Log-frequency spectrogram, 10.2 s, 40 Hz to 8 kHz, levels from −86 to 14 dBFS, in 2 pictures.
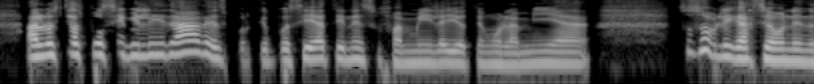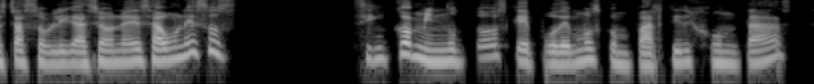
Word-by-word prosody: a 225 - +9
nuestras 255 +2 +3
posibilidades, 255 -1 +3
porque 175 -1 -12
pues 175 +1 -5
ella 200 0 +3
tiene 195 0 -2
su 180 - -8
familia, 160 -1 -2
yo 160 -1 -1
tengo 150 0 -6
la 145 0 -2
mía, 155 0 -3 0.5
sus 305 0 -6
obligaciones, 195 - +4
nuestras 165 0 -1
obligaciones. 165 +3 -1
Aún 185 +6 +3
esos 285 -3 -2 0.7
5, 200 +7 0
minutos 185 +4 -2
que 170 -2 -1
podemos 155 +4 -2
compartir 150 +1 -3
juntas 160 +6 -5
175 Hz, 145 wpm, -24 LUFS, 160-215 Hz, 0.7 s, a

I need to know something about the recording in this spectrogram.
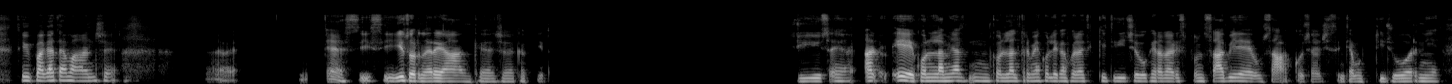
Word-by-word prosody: se - - -26
mi 180 - +1
pagate 180 +1 +4
a 180 - +3
mance, 170 0 -2 0.9
eh - - -25
va - - -11
beh - - -13 0.6
uhm, - - -17 0.3
eh, - - -2
sì, 155 - -7
sì, 155 -2 -6
io 175 +4 +6
tornerei 150 -2 +5
anche 140 -1 -1
eh, 135 - -8
cioè, 135 0 -8
capito? - - -14 2.4
Sì 145 +1 -1
se 155 +1 -6
an 170 0 +3
eh, 185 -4 +6
con 165 +2 +2
la 160 - +6
mia, 170 +1 +1
uhm, 160 0 -4
con 155 0 -2
l'altra 160 +1 0
mia 165 - -1
collega, 160 -1 -1
quella 155 0 0
che 155 +1 -8
ti 155 - -13
dicevo 150 0 -1
che 150 - -6
era 150 - +1
la 145 0 +1
responsabile, 150 +1 0
un 140 -1 -5
sacco. - - -3
Cioè, - - -11
ci - - -15
sentiamo 135 - -6
tutti 135 +2 -9
i - - -2
giorni. 145 0 -2
155 Hz, 190 wpm, -25 LUFS, 145-165 Hz, 2.4 s, io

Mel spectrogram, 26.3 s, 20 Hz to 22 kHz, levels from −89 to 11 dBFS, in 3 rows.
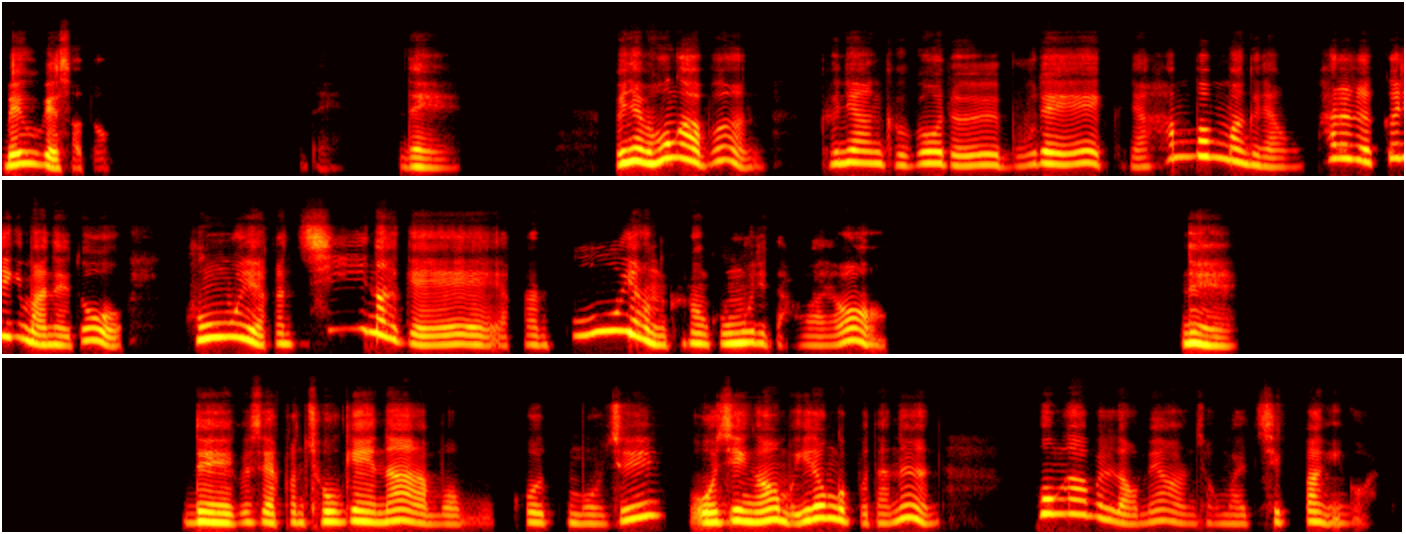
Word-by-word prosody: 외국에서도. 210 -5 +1 1.3
네. 145 +1 -37 0.4
네. 160 -3 -5 1.0
왜냐하면 255 0 +6
홍합은 270 - +1 0.3
그냥 240 +1 -1
그거를 205 -1 -2
물에 220 +5 -1
그냥 175 -2 -16
1 355 +4 -9
번만 340 -9 +1
그냥 170 -4 -9
파르르 325 -5 -1
끓이기만 275 - 0
해도 175 -1 -1 0.4
국물이 300 -1 +4
약간 190 0 -4
진하게 190 - -1
약간 170 +1 -13
뿌연 365 - +3
그런 200 +1 -4
국물이 200 +1 +1
나와요. 170 +9 -4 1.8
네. 170 -7 +3 2.2
네 180 -1 +5
그래서 185 +2 -5
약간 180 +1 -3
조개나 195 0 +3
뭐 155 0 -11 0.4
곳 185 -1 -4
뭐지? 180 - -3 0.2
오징어? 195 +3 +5
뭐 180 - -3
이런 255 +6 +5
것보다는 195 0 -3 0.6
홍합을 340 -7 +1
넣으면 175 +1 -8
정말 160 -1 -17
직방인 190 +1 -6
것 - - -23
같아요 - - -33
200 Hz, 215 characters per minute, -20 LUFS, 175-255 Hz, 2.2 s, 왜냐하면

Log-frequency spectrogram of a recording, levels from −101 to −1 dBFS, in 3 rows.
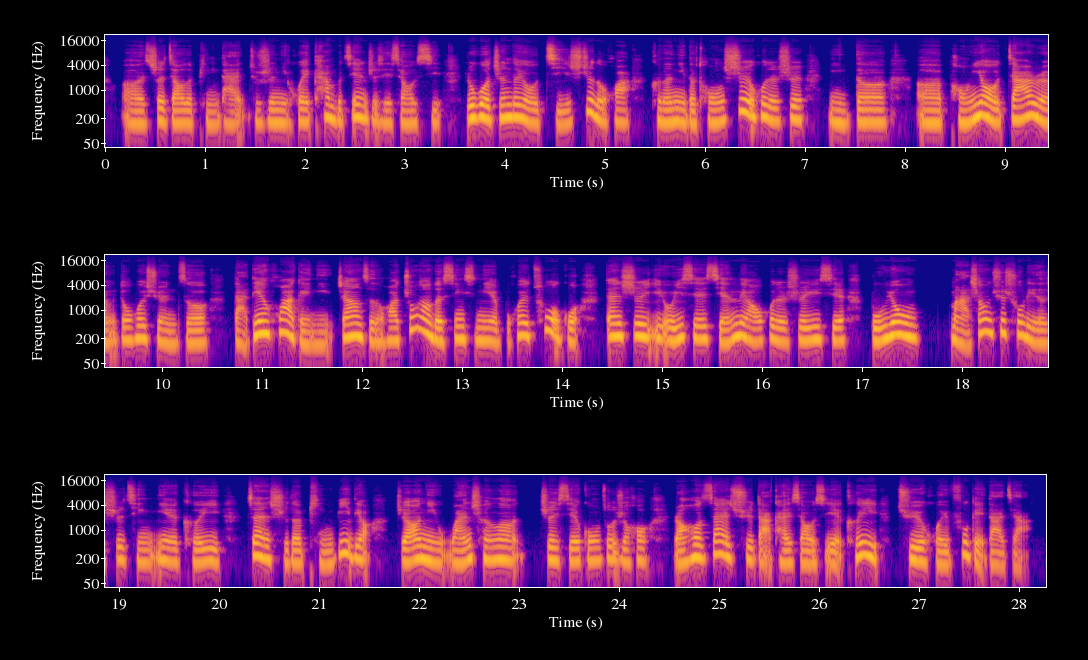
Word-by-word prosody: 呃， 155 -1 -3
社 180 +4 0
交 160 -1 -1
的 160 - -1
平 155 -1 -10
台， 150 - -6
就 180 -7 -10
是 170 +1 -4
你 165 -1 -2
会 170 +2 -2
看 225 -3 -1
不 175 - -3
见 210 +5 0
这 200 - -7
些 160 -1 -6
消 160 0 -5
息。 160 0 -6 0.2
如 210 +2 +4
果 215 -2 +6
真 215 +3 +1
的 225 - +4
有 180 -6 +2
急 155 -1 -3
事 290 - +1
的 190 - +2
话， 170 0 -4 0.2
可 180 - -5
能 170 0 +1
你 170 -2 0
的 155 - -1
同 165 +2 -3
事 275 +8 +3
或 230 - +1
者 185 -3 +1
是 190 +2 -2 0.2
你 160 -2 -4
的， 170 -1 0 0.3
呃， 165 -1 -1
朋 170 +4 -1
友、 225 -7 +6
家 200 +6 +2
人 190 -8 +2
都 190 0 -1
会 210 +1 +2
选 175 -6 -4
择 160 0 -1 0.2
打 165 -2 -2
电 270 +3 +7
话 275 -1 +5
给 160 -7 -3
你。 150 0 -9
这 - - -1
样 235 +1 +6
子 180 - -4
的 - - -3
话， 185 0 -1
重 340 - -2
要 290 - +6
的 185 -6 +6
信 200 +3 -1
息 195 -1 -5
你 185 - 0
也 175 - 0
不 165 - -11
会 245 0 +2
错 295 +5 +2
过。 175 -1 +1 0.2
但 235 0 +5
是 235 -1 +3
有 210 -6 +1
一 195 - +3
些 210 -2 0
闲 195 0 0
聊， 195 -7 +3
或 200 +3 -1
者 180 -2 +1
是 185 +2 -2
一 200 - +2
些 190 -1 -1 0.2
不 180 +2 +3
用 235 -3 +6 0.3
马 175 -7 0
上 290 - +2
去 285 0 +1
处 260 -1 0
理 205 -7 +1
的 160 -1 -2
事 195 +4 -4
情， 175 -4 -6
你 - - -1
也 175 -2 -1
可 165 0 -5
以 170 -1 -2 0.2
暂时 205 -8 +1
地 160 0 0
屏 155 -1 -8
蔽 275 +1 +2
掉。 200 -2 0 0.2
只 175 - +1
要 190 +4 +5
你 185 -4 +2
完 165 +3 0
成 200 -2 -1
了 195 +1 +1 0.2
这 190 -1 -1
些 175 0 0
工 180 +1 -1
作 200 - -1
之 175 - -4
后， 180 +1 -4 0.2
然 160 +1 +2
后 220 +1 +5
再 240 +3 +1
去 200 -3 -3
打 - - 0
开 160 -1 -3
消 160 -1 -1
息， - - -5
也 - - 0
可 220 - -3
以 230 -5 +3 0.2
去 190 -3 +1
回 160 -4 -2
复 260 - -1
给 - - -2
大 150 -2 -3
家， - - -10
185 Hz, 270 characters per minute, -22 LUFS, 165-215 Hz, 0.3 s, 电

